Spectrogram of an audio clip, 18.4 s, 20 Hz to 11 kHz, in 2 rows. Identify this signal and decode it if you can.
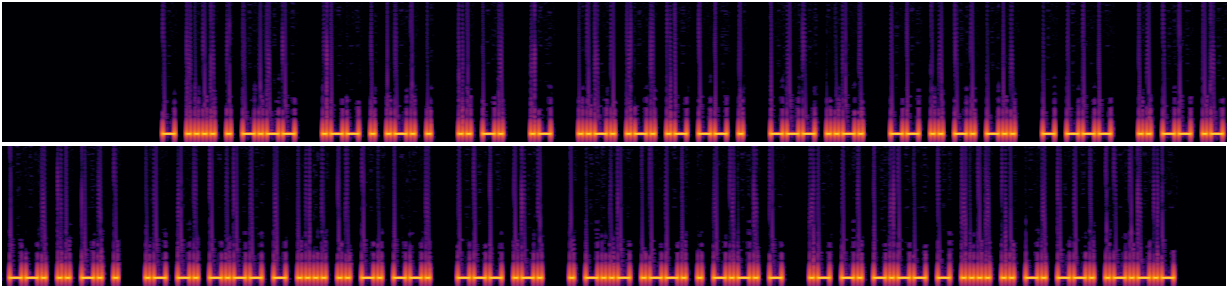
Morse code, heard as a keyed tone, about 40 wpm, 700 Hz. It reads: THEY WERE IN A FRAME OF MIND TO IMAGINE ANYTHING OR EXPECT ANYTHING.
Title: Sentences from Top 1400 Words 40wpm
